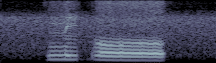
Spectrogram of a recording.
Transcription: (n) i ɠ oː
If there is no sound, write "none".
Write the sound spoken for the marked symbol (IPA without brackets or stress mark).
n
